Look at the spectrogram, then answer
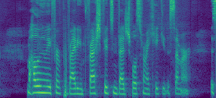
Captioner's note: foreign language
